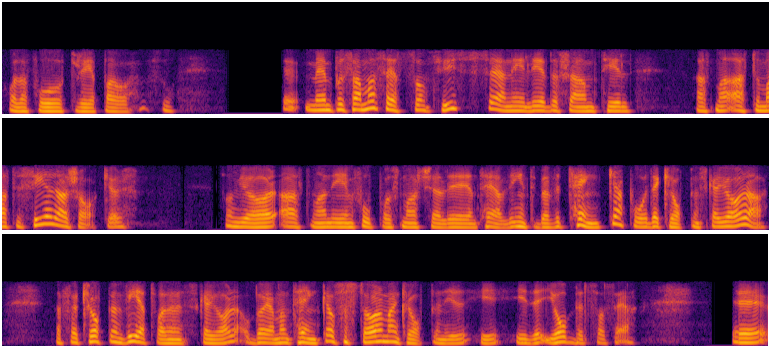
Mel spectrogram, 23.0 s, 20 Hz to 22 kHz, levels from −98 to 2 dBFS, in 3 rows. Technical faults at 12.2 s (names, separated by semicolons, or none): none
